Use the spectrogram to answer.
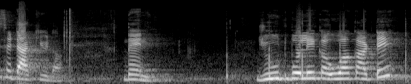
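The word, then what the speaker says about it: Psittacula: यहाँ पे जो सिटैक्युला की स्पेलिंग है स्टूडेंट्स, इसमें पी साइलेंट है, इसे हम प्रोनाउंस करते हैं सिटैक्युला।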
